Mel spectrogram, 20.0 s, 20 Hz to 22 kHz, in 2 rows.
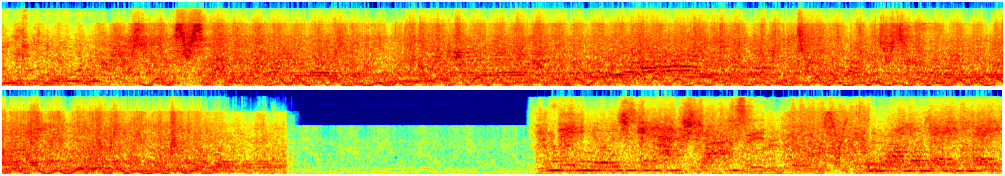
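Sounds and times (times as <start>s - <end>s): distorted remix music jumble: 0.0s - 20.0s
warbling pitch-bent tones: 15.3s - 20.0s.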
